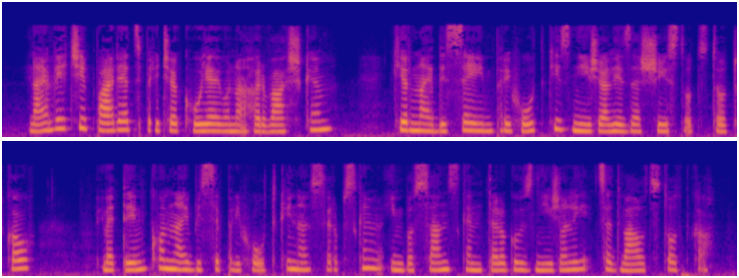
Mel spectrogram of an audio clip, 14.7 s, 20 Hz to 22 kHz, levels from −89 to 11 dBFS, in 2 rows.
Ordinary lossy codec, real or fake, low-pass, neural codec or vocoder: MP3, 48 kbps; fake; 10.8 kHz; codec, 16 kHz in and 24 kHz out, 0.6 kbps, FocalCodec, streaming, 4096 codes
